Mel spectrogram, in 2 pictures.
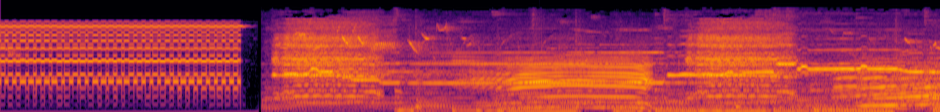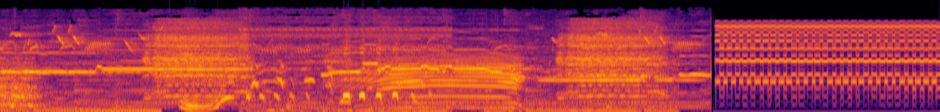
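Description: A comic musical ringtone: a steady electronic tone, then about ten seconds of a bouncy tune with bass, punctuated by repeated sheep-like bleats, then the steady tone again near the end.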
